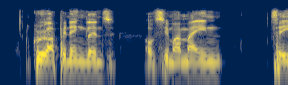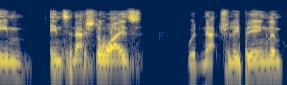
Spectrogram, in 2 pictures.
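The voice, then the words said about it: English accent. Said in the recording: “as you can tell by my accent, I've got an English accent.”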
